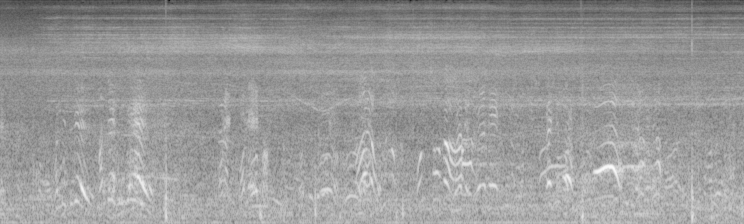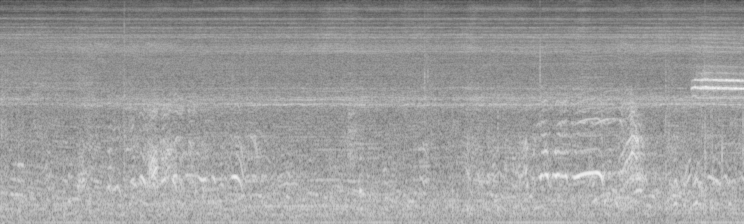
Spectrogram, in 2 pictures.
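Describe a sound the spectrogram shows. Young players shout and call out to each other outdoors across an open field.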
